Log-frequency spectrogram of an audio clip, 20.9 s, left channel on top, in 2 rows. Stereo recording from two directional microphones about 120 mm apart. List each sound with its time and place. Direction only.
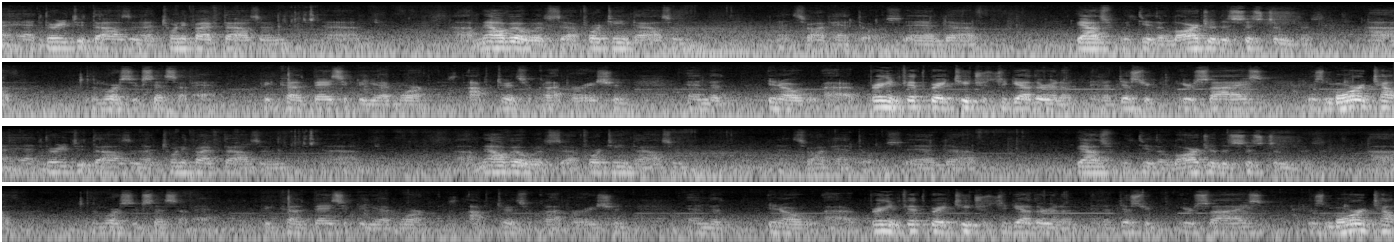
0.4 s speech: 15° left (ahead or behind)
3.6 s speech: 15° left (ahead or behind)
8.1 s speech: 15° left (ahead or behind)
11.2 s speech: 15° left (ahead or behind)
14.5 s speech: 15° left (ahead or behind)
16.2 s speech: 20° left (ahead or behind)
